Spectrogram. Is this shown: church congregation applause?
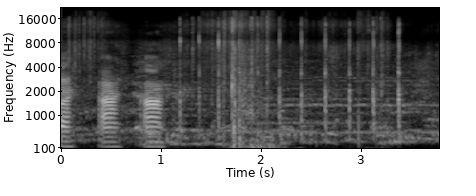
no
